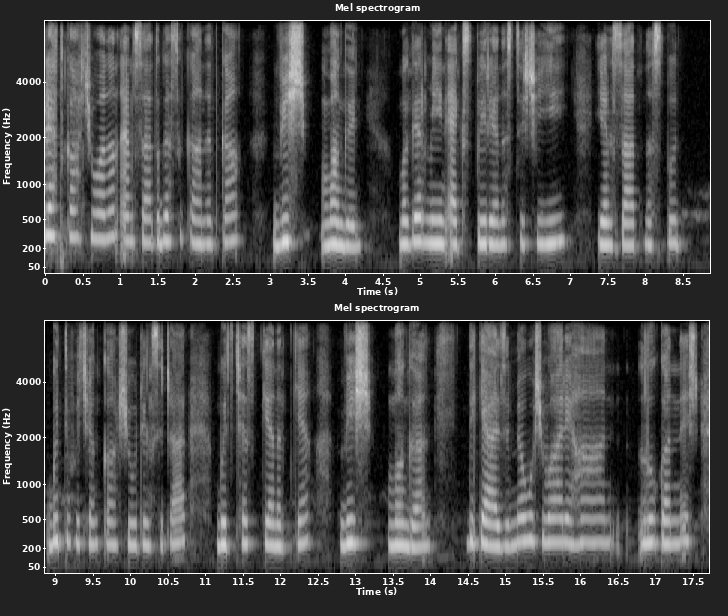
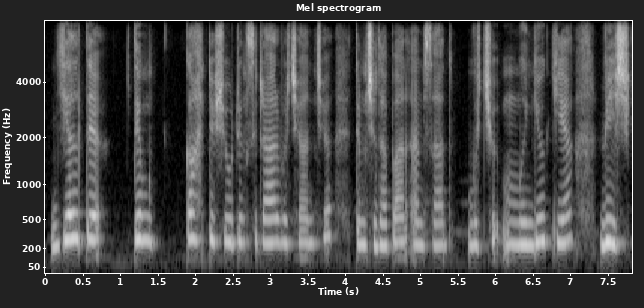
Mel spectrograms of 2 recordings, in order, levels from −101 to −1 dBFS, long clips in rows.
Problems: none marked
